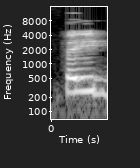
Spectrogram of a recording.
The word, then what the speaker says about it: Bede: Bede was my grandfather. Bede is an unusual name. It's spelled B-E-D-E.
